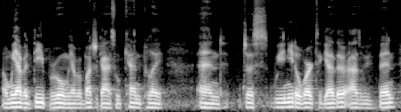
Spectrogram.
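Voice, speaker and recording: Young athlete from Canada, deep and even delivery, earnest, restarts lines as he thinks. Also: moderate pace, slight background noise. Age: 20s. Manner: earnest, repeats and restarts phrases. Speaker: college football player. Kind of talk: press conference answers. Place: media day press room.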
